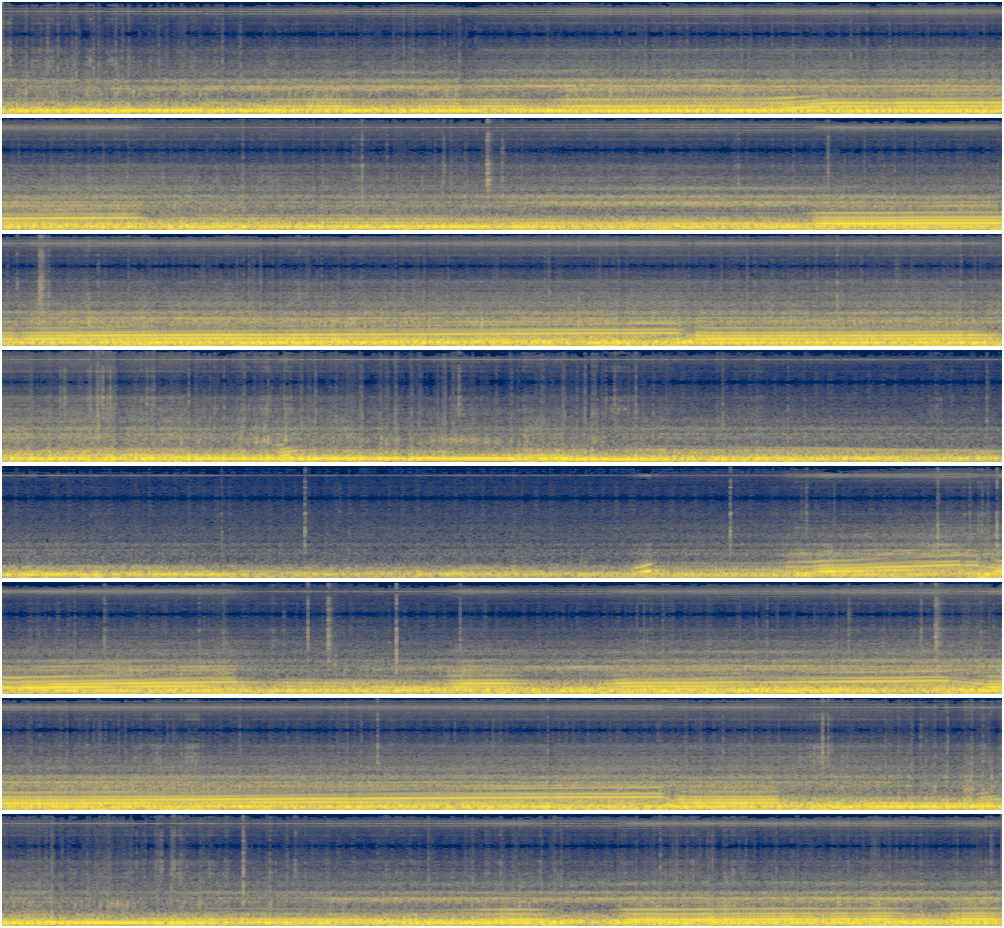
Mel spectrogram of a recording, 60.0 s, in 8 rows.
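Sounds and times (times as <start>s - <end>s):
car engine accelerating: 0.0s - 60.0s
low road rumble: 0.0s - 60.0s.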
